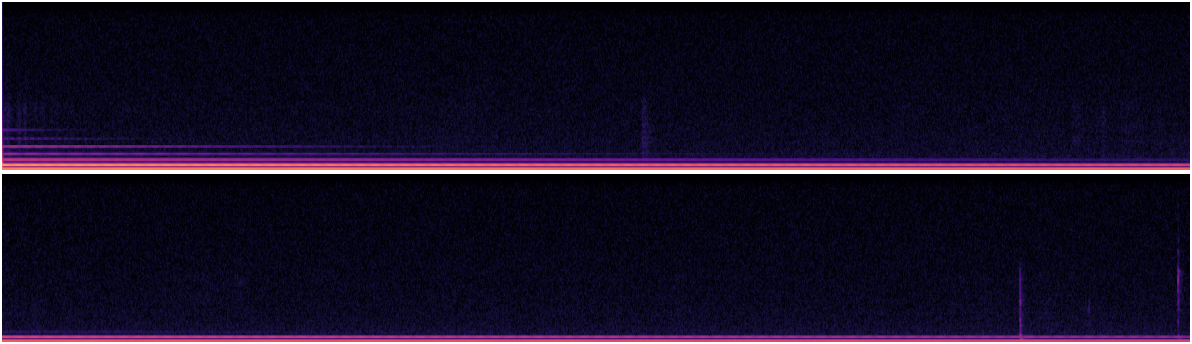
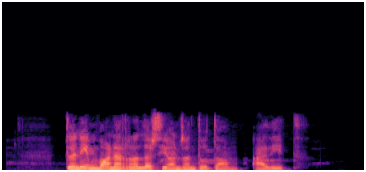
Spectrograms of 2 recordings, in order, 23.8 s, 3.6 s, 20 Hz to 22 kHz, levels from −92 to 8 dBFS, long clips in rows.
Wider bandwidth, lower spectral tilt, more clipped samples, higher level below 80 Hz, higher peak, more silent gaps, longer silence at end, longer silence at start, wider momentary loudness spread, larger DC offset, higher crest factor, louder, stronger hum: second, 3.3 kHz vs 7.8 kHz; first, -8 dB/octave vs -5.5 dB/octave; neither; first, -48 dBFS vs -62 dBFS; second, -10 dBFS vs -2 dBFS; neither; second, 0 s vs 0.8 s; second, 0 s vs 0.65 s; first, 17 LU vs 12 LU; neither; about the same, 14 dB vs 18 dB; second, -24 LUFS vs -17 LUFS; neither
